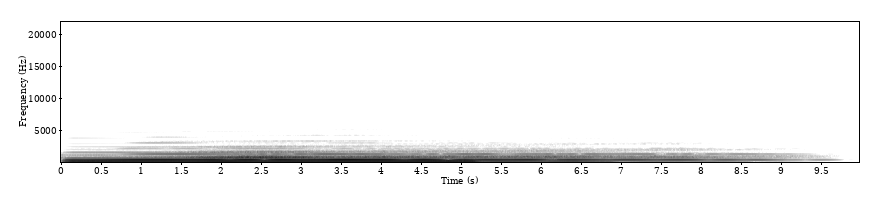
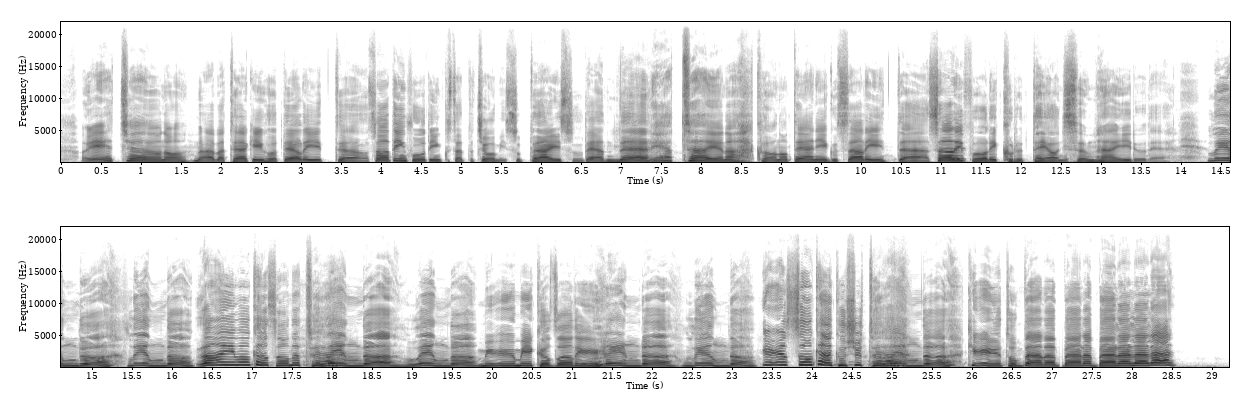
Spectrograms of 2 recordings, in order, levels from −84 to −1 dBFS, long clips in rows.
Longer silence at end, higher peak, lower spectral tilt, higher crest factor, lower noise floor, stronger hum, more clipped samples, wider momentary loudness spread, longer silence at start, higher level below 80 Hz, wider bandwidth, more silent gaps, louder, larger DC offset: first, 1.55 s vs 0.65 s; first, -4 dBFS vs -8 dBFS; first, -14.5 dB/octave vs -3.5 dB/octave; about the same, 12 dB vs 16 dB; about the same, -61 dBFS vs -60 dBFS; neither; neither; first, 18 LU vs 10 LU; second, 0 s vs 0.25 s; first, -44 dBFS vs -62 dBFS; second, 1.9 kHz vs over 20 kHz; neither; first, -14 LUFS vs -25 LUFS; neither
